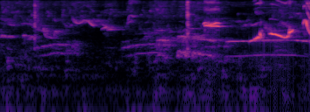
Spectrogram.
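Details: Oriental magpie-robin singing: a varied, continuous run of clear whistles, slurred rising and falling notes and short buzzy phrases, growing louder toward the end with sharp high whistled notes.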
